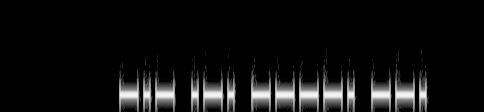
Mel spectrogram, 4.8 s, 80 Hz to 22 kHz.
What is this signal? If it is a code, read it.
Morse code, heard as a keyed tone, about 20 wpm, 700 Hz. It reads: KR9G
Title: USA Call Signs - 4 Characters - 8x Character Spacing - 20wpm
